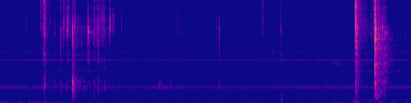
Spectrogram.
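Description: A metal blade scrapes across a solid yellow bar of soap held in the palm, peeling thin curls from its surface. A quick cluster of bright, crisp scraping strokes is followed by faint ticks and then two louder, sharp scrapes near the end.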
